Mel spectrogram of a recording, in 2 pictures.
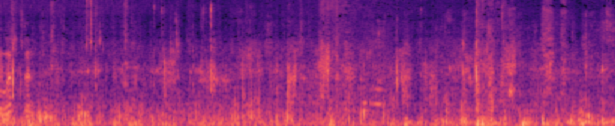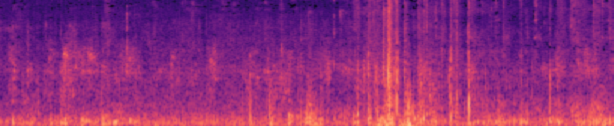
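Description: Hoofbeats of a galloping steeplechase horse on turf, heard from the saddle, with wind rumbling on the microphone. The hoof strikes come as a dense, irregular patter, loudest around three-quarters of the way through.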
